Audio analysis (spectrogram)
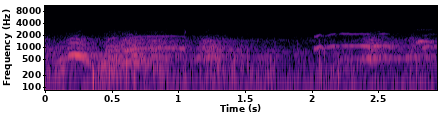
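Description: A pack of sled dogs yips, whines and barks all at once in an excited, overlapping chorus as the dogs are placed in their team positions, with high whimpers rising above a constant rough din.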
